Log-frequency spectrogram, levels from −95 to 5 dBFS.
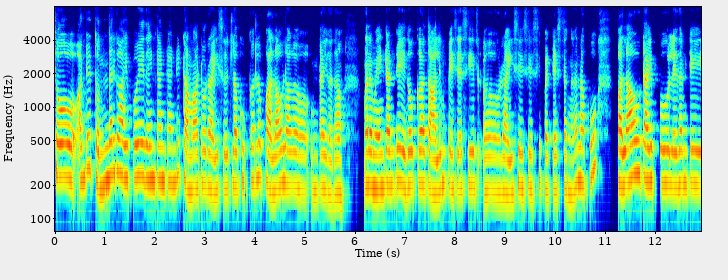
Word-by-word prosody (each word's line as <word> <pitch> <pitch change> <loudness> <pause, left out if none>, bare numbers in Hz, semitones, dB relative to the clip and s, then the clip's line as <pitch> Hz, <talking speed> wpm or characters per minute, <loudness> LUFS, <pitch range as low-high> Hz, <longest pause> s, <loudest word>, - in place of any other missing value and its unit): so, 240 - +4 0.4
అంటే 235 +6 -1 0.2
తొందరగా 230 +7 +2
అయిపోయేది 230 0 +1
ఏంటంటే 220 -1 -1
అండి, 220 +3 -4
టమాటో 185 +2 +1
రైస్ 180 +1 -3
ఇట్లా 200 +1 0
కుక్కర్‌లో 215 +2 -4
పలావ్‌లాగా 200 +2 +2 0.3
ఉంటాయి 185 +1 -3
గదా, 170 +2 -3 0.5
మనం 200 -1 +4
ఏంటంటే 200 +2 +1
ఏదో 195 +1 0
ఒక 205 0 0 0.2
తాలింపేసేసి 190 +2 -1
ర్ - - -12
ఆహ్, 180 -1 -3
రైస్ 170 0 -2
యేసేసి 190 +1 -6
పెట్టేస్తాం 180 +1 -4
గదా, 195 +4 -3
నాకు 205 +3 -4 0.5
పలావ్ 215 +5 +6
టైపో 220 -1 +2 0.2
లేదంటే 205 +1 -1
200 Hz, 130 wpm, -23 LUFS, 185-220 Hz, 0.5 s, పలావ్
